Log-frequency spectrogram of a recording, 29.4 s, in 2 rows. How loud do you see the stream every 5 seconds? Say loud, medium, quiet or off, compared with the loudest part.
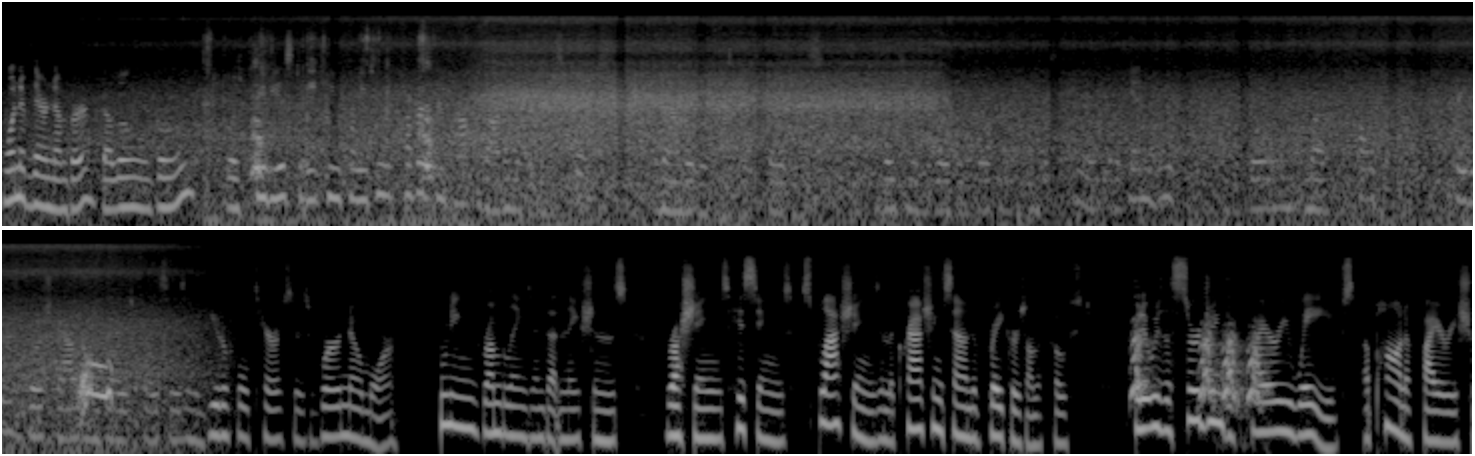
medium, loud, medium, medium, off, off.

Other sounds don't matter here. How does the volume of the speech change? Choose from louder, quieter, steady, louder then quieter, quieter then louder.
quieter then louder.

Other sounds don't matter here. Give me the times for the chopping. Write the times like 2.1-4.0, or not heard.
not heard.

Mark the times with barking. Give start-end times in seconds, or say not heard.
2.0-4.5, 15.4-15.8, 25.9-27.4.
